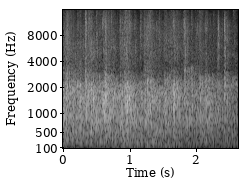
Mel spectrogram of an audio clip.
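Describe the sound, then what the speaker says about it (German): Audience applause fills a conference hall at a domain-registry industry event, a steady, dense clapping that stays even throughout. "ich glaube schon, dass das einen Applaus wert ist."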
